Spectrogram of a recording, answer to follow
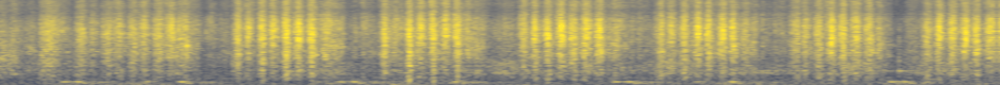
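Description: A cloth rubbed quickly back and forth over the surface of a small clay pot coated with terra sigillata, polishing it: bursts of rapid strokes about a second long, broken by short pauses.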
